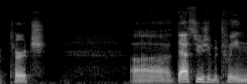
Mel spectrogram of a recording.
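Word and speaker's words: terce: The mid-morning, I believe it's pronounced terci or terch.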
